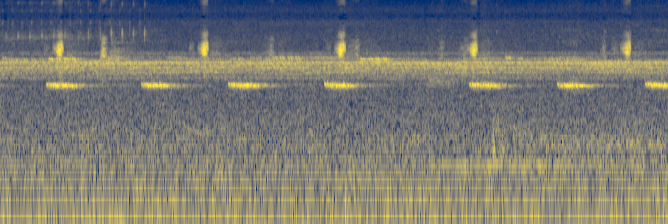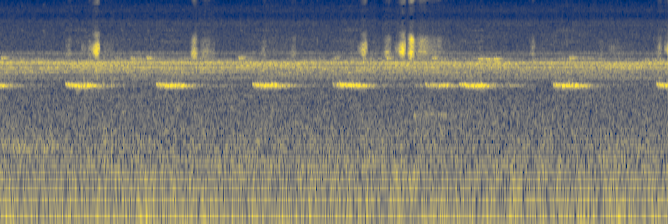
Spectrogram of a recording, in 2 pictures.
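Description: A nature ambience: a steady high insect drone, with a short note repeating about once a second and scattered sharp clicks.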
